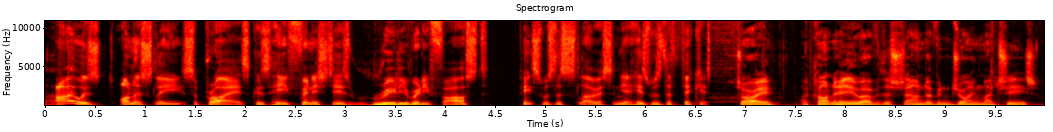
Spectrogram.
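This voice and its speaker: A man with an Essex accent chatting casually on a livestream in a jokey, sweary, expressive way. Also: medium pitch, moderate pace, faint music behind. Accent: Essex English. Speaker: streamer reacting to video edits.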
